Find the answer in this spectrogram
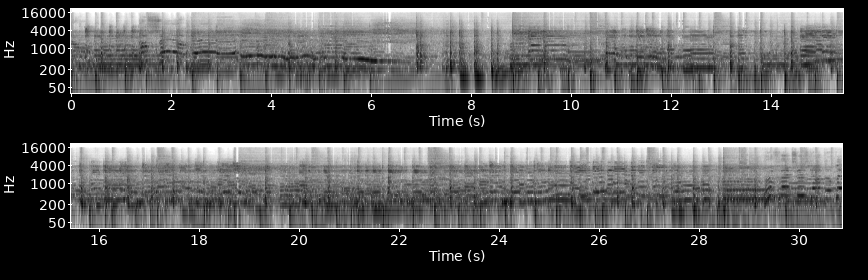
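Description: Live rock band playing an instrumental passage: electric guitars, bass and keyboards over a drum kit. A lead line glides and falls in pitch over the first few seconds, and there is a short break about seven seconds in before the full band carries on.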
